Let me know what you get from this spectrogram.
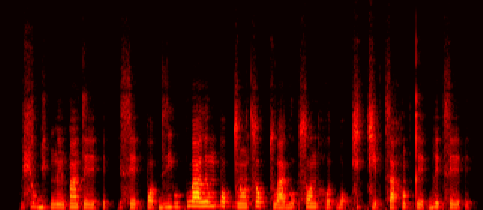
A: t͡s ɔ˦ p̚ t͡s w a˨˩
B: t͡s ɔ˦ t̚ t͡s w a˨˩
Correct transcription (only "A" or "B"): A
